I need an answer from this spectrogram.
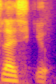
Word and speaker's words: LiSyQ: Yes, it's called LiSyQ, and I know there are some many instances that kind of some variations of how they pronounce the name, but it's this is I bet this is the safest way to to say this. So it's LiSyQ.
